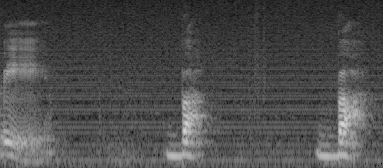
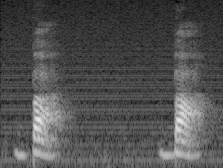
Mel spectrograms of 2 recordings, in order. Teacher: did you see my lips pop open check and see if you can feel that burst of air coming out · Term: lip popper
